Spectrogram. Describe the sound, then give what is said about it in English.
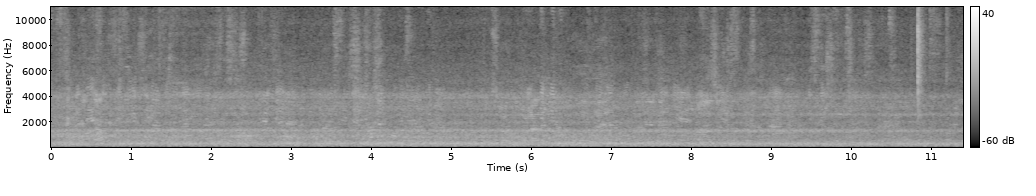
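A Milan metro train rumbles steadily along the tracks, a loud continuous roar with rattling and clatter that never lets up, heard from inside the carriage. “Now I've pulled this out, it's bound to be our station next.”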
